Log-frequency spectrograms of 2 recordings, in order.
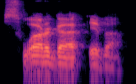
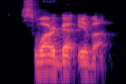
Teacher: That's called hiatus, vowel hiatus. You actually have a split-second pause in your enunciation.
